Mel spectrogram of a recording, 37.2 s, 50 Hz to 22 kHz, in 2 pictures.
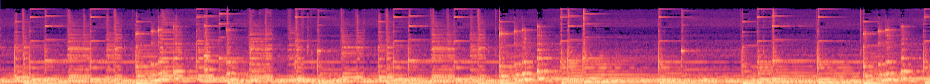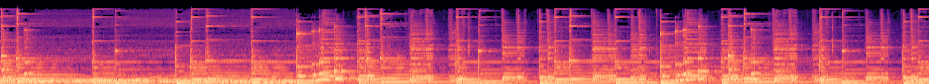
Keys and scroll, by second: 4.1 ctrl+c, 4.9 ctrl+f, 36.5 Delete.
